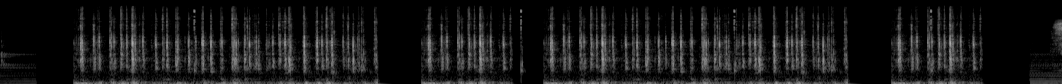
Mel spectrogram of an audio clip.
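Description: Steady typing on a computer keyboard while entering text into an Excel organizational chart, close and crisp key clicks in several bursts separated by short silent gaps, no voices.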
